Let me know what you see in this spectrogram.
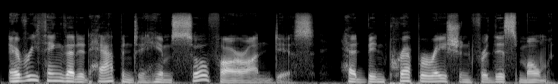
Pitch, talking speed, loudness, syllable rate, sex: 110 Hz, 170 wpm, -18 LUFS, 4.9 syllables/s, male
